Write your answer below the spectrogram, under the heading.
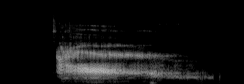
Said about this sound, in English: Sorry, excuse me, that sound there is me being physically unable to burp and instead making this weird gurgling sound from the depths of my chest.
